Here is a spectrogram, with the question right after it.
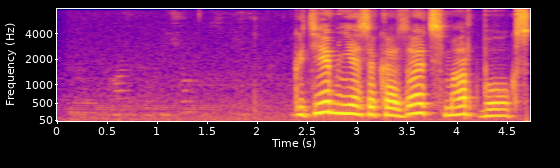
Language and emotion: Russian, neutral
